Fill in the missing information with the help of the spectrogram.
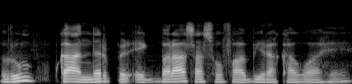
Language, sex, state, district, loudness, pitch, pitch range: Hindi, male, Arunachal Pradesh, Lower Dibang Valley, -20 LUFS, 120 Hz, 115-130 Hz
